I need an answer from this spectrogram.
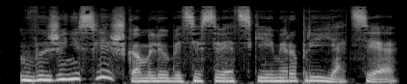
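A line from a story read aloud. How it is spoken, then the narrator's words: Purring. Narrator (Russian): Продолжала мурлыкать это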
